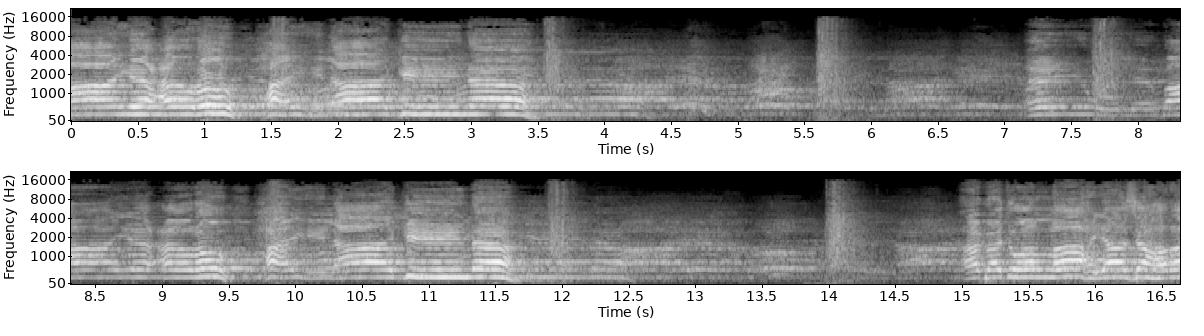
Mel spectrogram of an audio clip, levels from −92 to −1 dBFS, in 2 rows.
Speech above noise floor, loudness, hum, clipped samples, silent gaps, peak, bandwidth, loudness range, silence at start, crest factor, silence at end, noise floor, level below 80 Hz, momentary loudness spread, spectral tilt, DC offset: 23 dB; -13 LUFS; none; under 0.1%; none; 0 dBFS; 16 kHz; 14 LU; 0 s; 14 dB; 0 s; -35 dBFS; -56 dBFS; 20 LU; -2.5 dB/octave; under 0.1%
